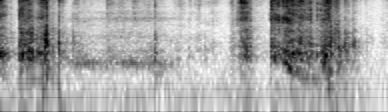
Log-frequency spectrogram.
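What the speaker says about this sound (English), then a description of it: "I'm just gonna grab here and use a pair of scissors" Scissors cut what may be paper or craft material for a kids' craft activity, making short rasping snips close by. Two bursts come in quick succession, with a quieter pause between them and no talking.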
